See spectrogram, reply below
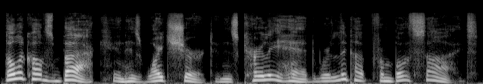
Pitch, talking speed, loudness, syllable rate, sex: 160 Hz, 200 wpm, -19 LUFS, 4.6 syllables/s, male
